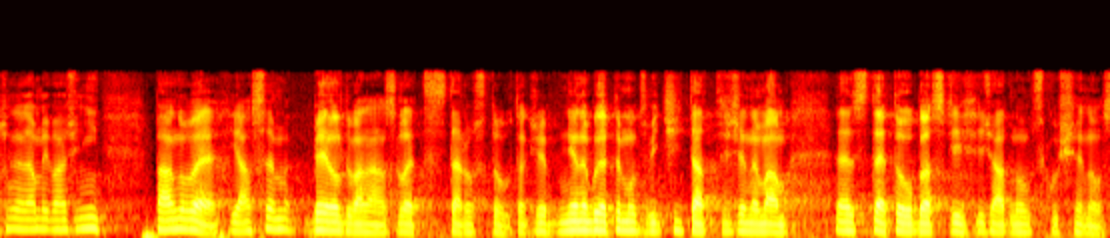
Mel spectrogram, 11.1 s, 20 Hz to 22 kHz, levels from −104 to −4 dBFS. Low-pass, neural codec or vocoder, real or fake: 7.2 kHz; codec, 16 kHz, 4 kbps, FunCodec, trained on Chinese and English, 50 frames a second; fake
